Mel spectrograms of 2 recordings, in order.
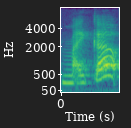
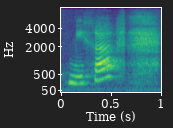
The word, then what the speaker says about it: Micah: Next up for boys is Micah, or the Hebrew pronunciation, which is Micha.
